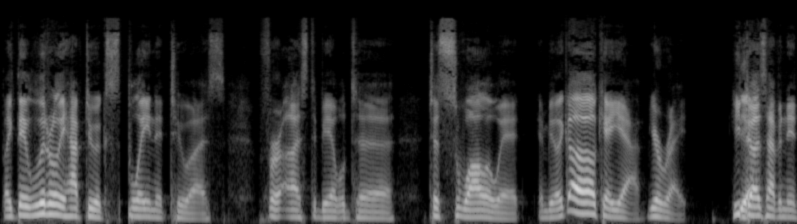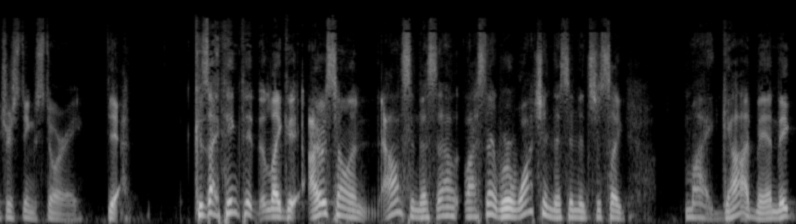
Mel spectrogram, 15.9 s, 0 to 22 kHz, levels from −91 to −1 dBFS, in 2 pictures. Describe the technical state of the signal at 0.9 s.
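At 0.9 s the speech signal is intact, with no audible fault at that moment.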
